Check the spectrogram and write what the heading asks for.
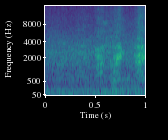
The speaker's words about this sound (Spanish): El torilero que hace la señal para abrir y vamos a oír ese cerrojazo. El cerrojazo que abre esa puerta donde la suerte Está echada en el momento que el toro salte al ruedo.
